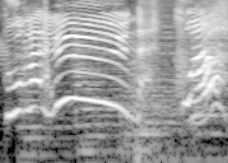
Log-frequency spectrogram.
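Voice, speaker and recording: A woman's voice: extremely high pitch, extremely slow, over music, full character voice. A woman voicing a scheming boy villain genius in a French cartoon dub, gloating and theatrical.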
